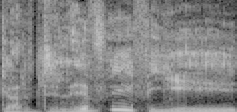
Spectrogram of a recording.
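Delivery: flamboyant, really camp put-on voice. Discussing a film, a speaker quotes a man in a little hat: imitating a really camp voice. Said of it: "He puts on this really camp voice".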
